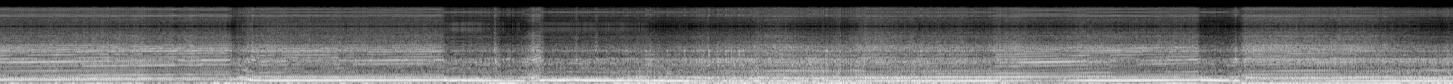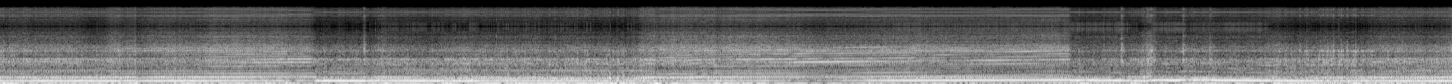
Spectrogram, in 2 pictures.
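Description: Toyota MR2 AW11's mid-mounted 4A-GE four-cylinder engine, heard from inside the stripped race cabin, running hard on track. Its pitch climbs slowly and drops sharply about three times as the revs change.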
